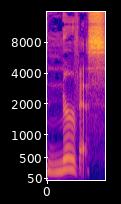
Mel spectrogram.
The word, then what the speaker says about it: nervous: Think of nervous. The stress is on nerve, so the ending is us.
